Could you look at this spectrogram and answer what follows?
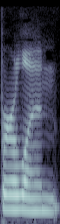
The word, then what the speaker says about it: Berlin: And the 2011 Berlin Daily Sun story, and by the way, Berlin, New Hampshire is spelled like Berlin, but pronounced Berlin, if it sounds like I'm mispronouncing it.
